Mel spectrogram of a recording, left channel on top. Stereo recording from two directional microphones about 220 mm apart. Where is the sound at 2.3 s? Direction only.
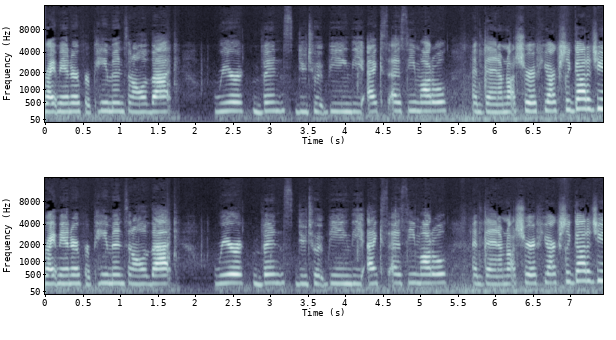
Centre (ahead or behind).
